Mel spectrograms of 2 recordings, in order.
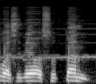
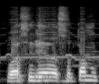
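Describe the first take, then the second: First: The word ends with an n sound. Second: The word ends with an m sound. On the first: The speaker calls it right. "సుతన్ నా రావాలమ్మా" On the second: The speaker calls it wrong. "కాదు"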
